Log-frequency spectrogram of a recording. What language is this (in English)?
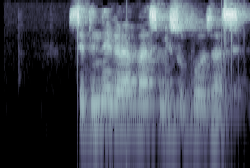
Esperanto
